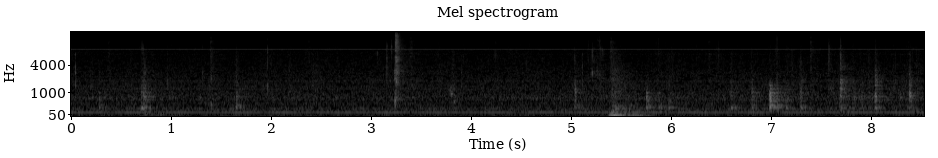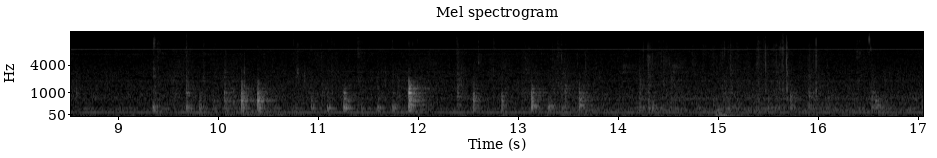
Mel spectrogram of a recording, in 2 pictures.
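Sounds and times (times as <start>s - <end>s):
kitten paws tapping on table: 9.4s - 14.5s.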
